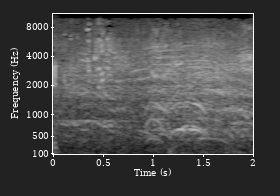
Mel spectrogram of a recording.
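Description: Basketball arena ambience during live play: a steady crowd murmur with a few faint short squeaks from the court.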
